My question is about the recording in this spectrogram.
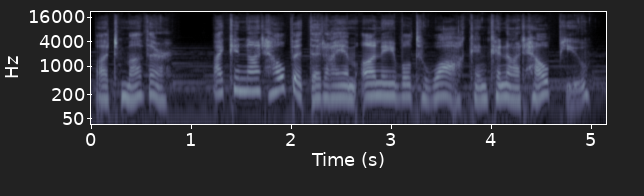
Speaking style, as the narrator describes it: sighed Freyo

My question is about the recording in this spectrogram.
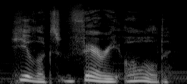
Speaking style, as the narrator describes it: whispered Patty

